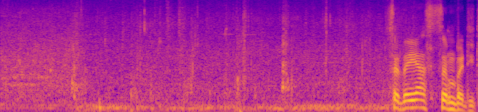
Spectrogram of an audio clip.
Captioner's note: running water; footsteps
